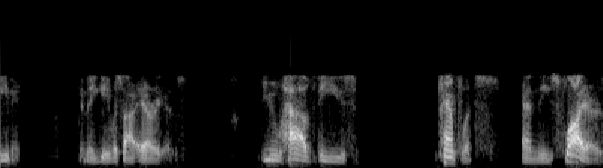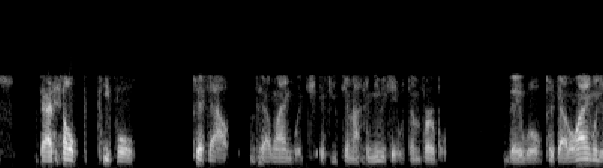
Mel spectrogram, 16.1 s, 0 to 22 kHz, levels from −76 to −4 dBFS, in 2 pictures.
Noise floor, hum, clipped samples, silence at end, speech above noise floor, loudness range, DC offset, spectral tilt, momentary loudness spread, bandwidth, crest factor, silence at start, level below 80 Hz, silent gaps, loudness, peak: -89 dBFS; none; under 0.1%; 0 s; 66 dB; 10 LU; under 0.1%; -2.5 dB/octave; 20 LU; 3.7 kHz; 22 dB; 0 s; -78 dBFS; 6.80-6.93 s, 10.19-10.23 s, 10.55-10.59 s, 14.09-14.13 s, 14.21-14.32 s, 14.57-14.70 s; -23 LUFS; -2 dBFS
